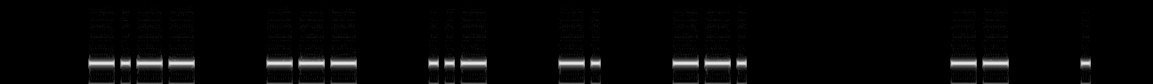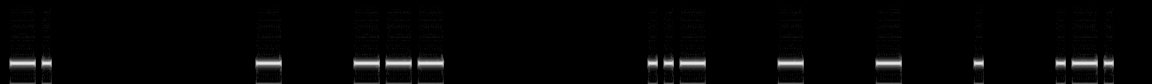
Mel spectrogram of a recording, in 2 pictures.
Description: Morse code, heard as a keyed tone, about 15 wpm, spaced as for 8 wpm, 1000 Hz. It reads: YOUNG MEN TO UTTER
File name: qotdfiles / 8wpm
